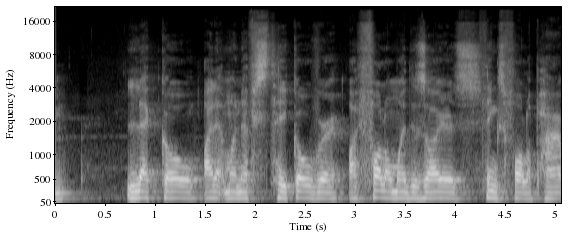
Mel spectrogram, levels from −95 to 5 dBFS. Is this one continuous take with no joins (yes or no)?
no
